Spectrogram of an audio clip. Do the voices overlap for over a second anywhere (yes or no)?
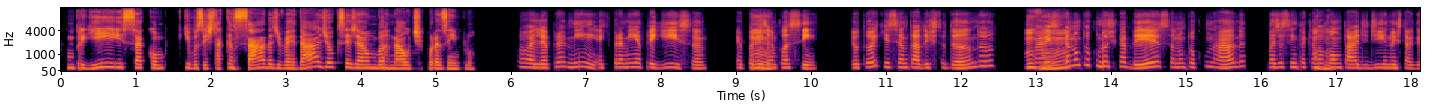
no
